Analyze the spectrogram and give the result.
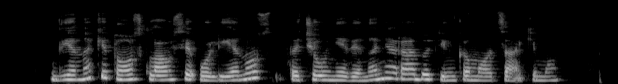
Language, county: Lithuanian, Vilnius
